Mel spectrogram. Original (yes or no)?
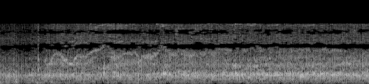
no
